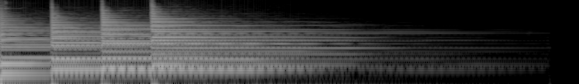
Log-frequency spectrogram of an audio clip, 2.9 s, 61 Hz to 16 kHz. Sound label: A sharp Major 7th Suspended 4th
